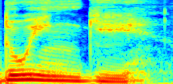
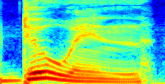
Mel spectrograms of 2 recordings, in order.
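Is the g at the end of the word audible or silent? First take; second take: audible; silent. First: The final g sound is clearly pronounced. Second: The final g sound is not pronounced. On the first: The speaker calls it wrong. "Eu não falo doing" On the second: The speaker calls it right. "o G não tem pronúncia"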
